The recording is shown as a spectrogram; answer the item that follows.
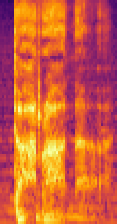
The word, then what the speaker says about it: dharana: She developed what she called digital dharana, using the Sanskrit word dharana, pronounced dharana, which means concentration or focused attention.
